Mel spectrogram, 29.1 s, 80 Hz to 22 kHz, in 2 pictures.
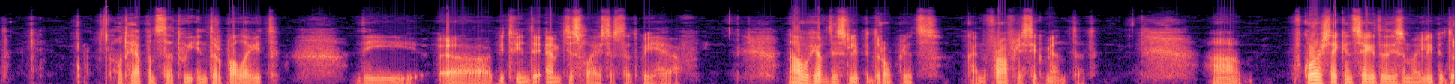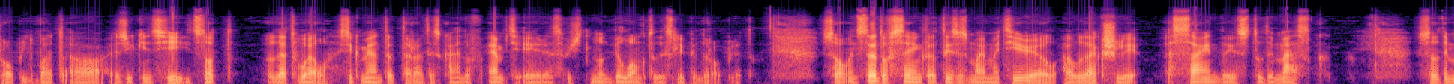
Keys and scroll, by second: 0.3 i, 7.5 q.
